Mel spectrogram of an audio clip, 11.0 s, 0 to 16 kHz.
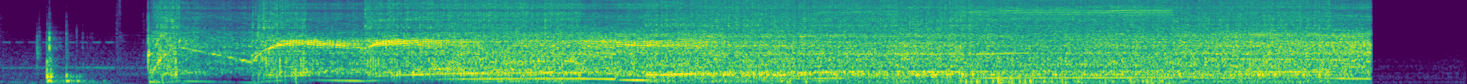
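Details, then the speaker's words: Second-hand 110 V angle grinder, Bosch or Hitachi: spins up to a high whine wavering in pitch with a rough, uneven drone; brushes first suspected, but the armature is faulty. "sounds like brushes maybe not something's not right there"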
